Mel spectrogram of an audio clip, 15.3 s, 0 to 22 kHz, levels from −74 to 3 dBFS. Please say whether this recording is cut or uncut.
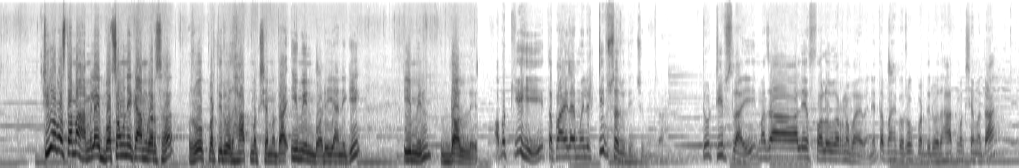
cut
